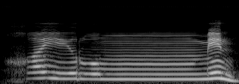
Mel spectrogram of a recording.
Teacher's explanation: tugasnya ialah hendaklah diidghamkan serta didengungkan masuk Idgham dan ada dengung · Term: idgham maal ghunnah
